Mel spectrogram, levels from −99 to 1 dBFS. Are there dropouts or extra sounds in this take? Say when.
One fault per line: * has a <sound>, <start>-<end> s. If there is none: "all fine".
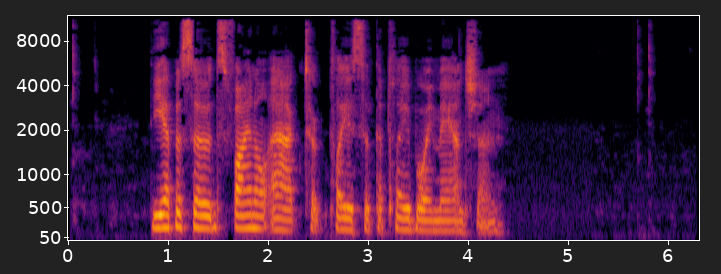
all fine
